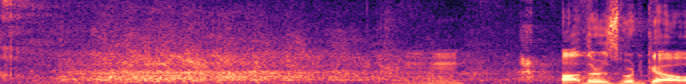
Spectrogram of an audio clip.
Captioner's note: laughter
